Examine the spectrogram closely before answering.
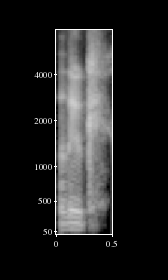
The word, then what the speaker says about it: Looq: I'm the VP of product here at It is pronounced Look, but I do try to encourage Luke as it is closer to Lucas.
